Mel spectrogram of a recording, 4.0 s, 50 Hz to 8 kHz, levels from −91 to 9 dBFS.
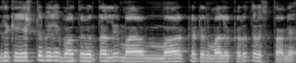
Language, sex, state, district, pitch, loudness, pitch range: Kannada, male, Karnataka, Shimoga, 155 Hz, -16 LUFS, 145-170 Hz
